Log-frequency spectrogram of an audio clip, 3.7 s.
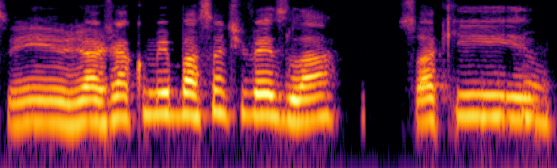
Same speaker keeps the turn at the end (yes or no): yes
